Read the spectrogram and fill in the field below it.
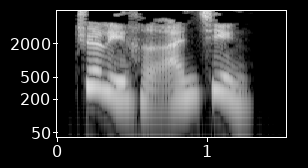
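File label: Chinese, example sentence; hsk2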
